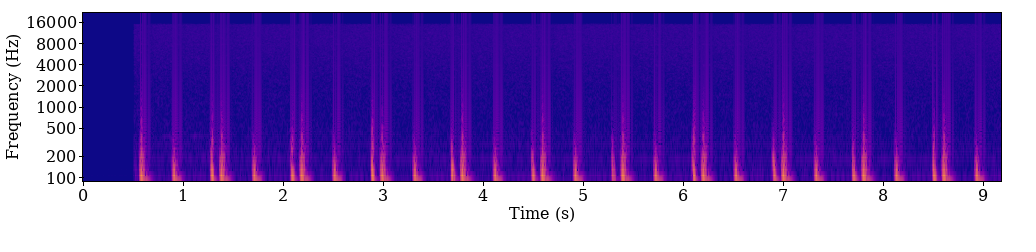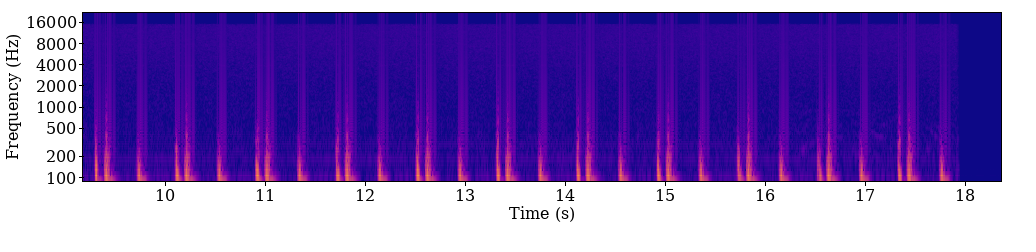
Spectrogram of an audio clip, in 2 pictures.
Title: 12 Fourth Heart Sound S4 Heart Sounds Collection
